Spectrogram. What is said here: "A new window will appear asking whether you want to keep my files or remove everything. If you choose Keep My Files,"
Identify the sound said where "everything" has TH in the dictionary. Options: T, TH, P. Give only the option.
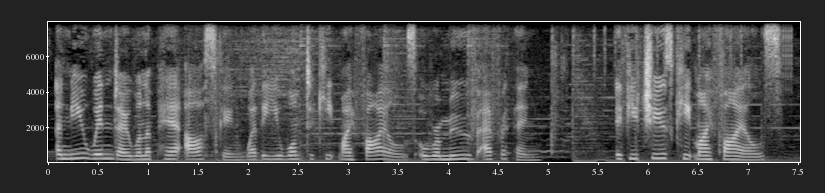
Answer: TH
